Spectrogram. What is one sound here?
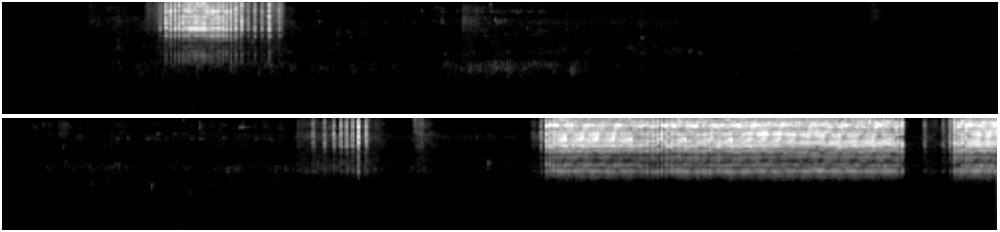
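A fishing reel's drag buzzes loudly as line runs out in bursts.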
